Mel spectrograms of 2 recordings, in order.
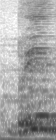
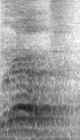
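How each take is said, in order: First: The vowel is a long 'ee' sound. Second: The vowel is a short 'eh' sound. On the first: The speaker calls it wrong. "ব্রিথ নয়" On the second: The speaker calls it right. "বারবার বলি ব্রেথ"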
